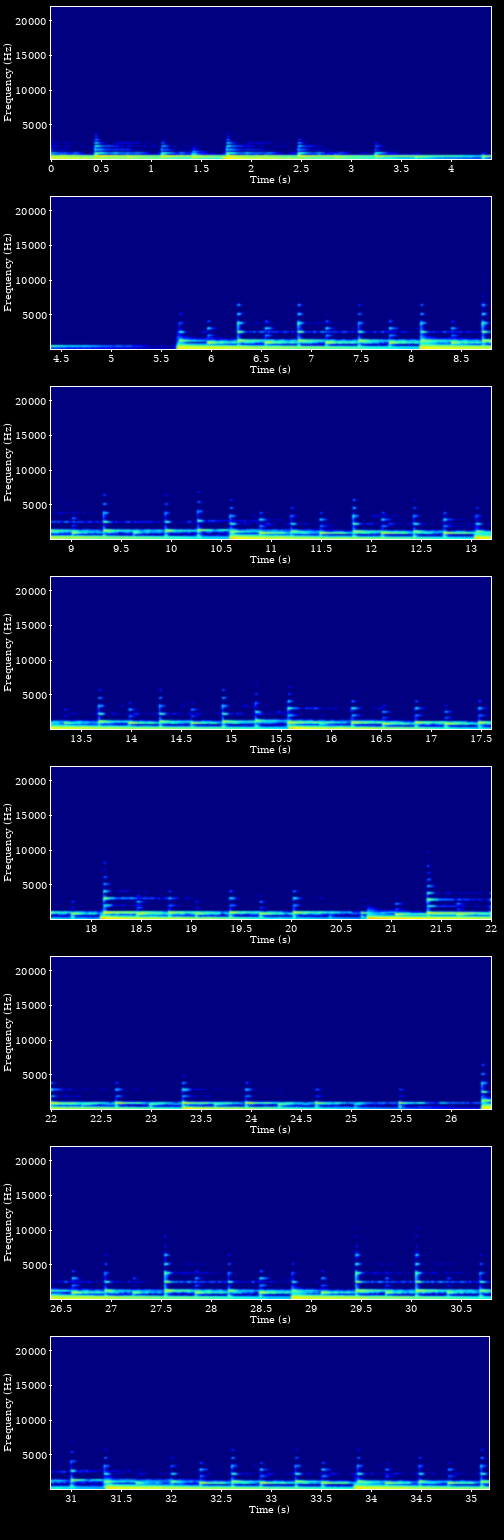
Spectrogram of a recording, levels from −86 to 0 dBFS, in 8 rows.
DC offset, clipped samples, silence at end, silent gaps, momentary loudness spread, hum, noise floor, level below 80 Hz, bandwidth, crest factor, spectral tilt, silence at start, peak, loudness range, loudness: under 0.1%; under 0.1%; 0 s; none; 13 LU; none; -73 dBFS; -60 dBFS; 6.8 kHz; 18 dB; -7.5 dB/octave; 0 s; -18 dBFS; 5 LU; -37 LUFS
